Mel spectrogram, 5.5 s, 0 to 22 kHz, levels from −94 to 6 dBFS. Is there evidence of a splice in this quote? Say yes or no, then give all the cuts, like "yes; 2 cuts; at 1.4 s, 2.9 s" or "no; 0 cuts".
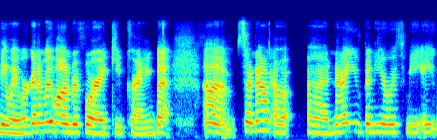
yes; 1 cut; at 3.4 s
